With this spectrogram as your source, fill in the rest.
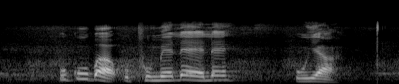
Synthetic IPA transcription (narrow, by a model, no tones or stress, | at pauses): ukʼuɓaʔupʰumɛlɛlɛ | uːja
